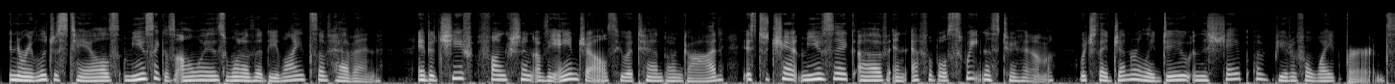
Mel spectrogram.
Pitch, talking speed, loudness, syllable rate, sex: 190 Hz, 190 wpm, -18 LUFS, 5.2 syllables/s, female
